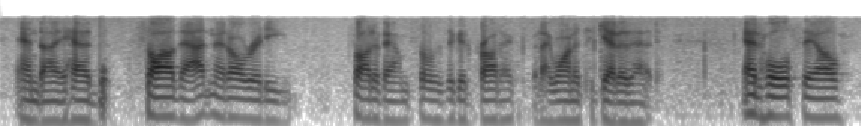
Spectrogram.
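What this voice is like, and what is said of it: Distinctive regional accent. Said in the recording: “you have a distinctive accent”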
